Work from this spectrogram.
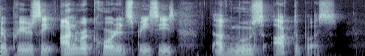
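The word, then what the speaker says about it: Muusoctopus: previously unrecorded species of moose octopus not moose Mo it's m uu s o c t o p u s I hope I'm pronouncing that right and if they are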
